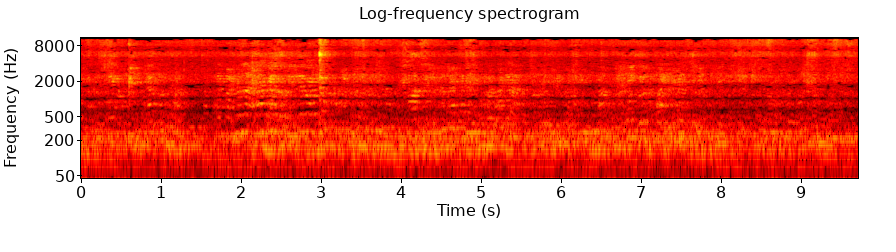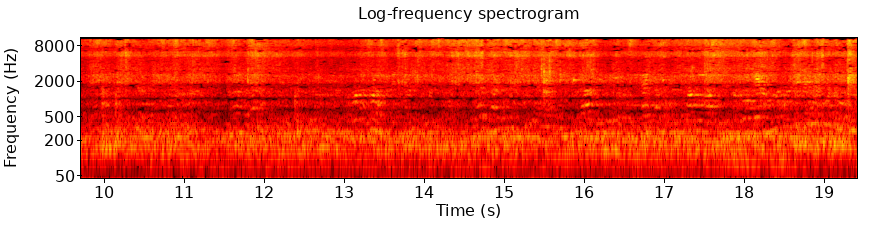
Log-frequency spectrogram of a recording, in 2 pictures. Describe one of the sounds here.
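A crowd of men and women chatter at once nearby.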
